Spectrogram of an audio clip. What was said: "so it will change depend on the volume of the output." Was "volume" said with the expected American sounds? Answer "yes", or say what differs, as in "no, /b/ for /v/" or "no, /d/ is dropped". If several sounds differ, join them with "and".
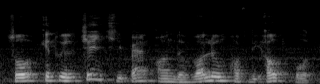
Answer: yes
